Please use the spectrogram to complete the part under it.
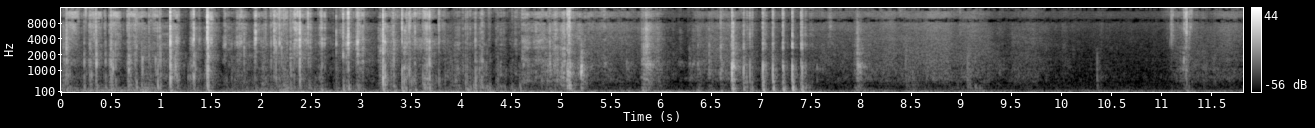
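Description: Crinkly tearing and crackling of plastic packaging at close range, with rapid clicks and rustles that thin out toward the end.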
